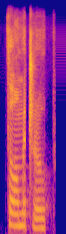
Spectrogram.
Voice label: "thaumatrope", Indian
